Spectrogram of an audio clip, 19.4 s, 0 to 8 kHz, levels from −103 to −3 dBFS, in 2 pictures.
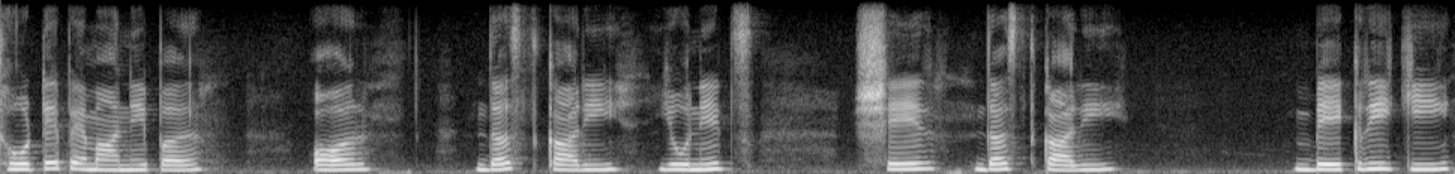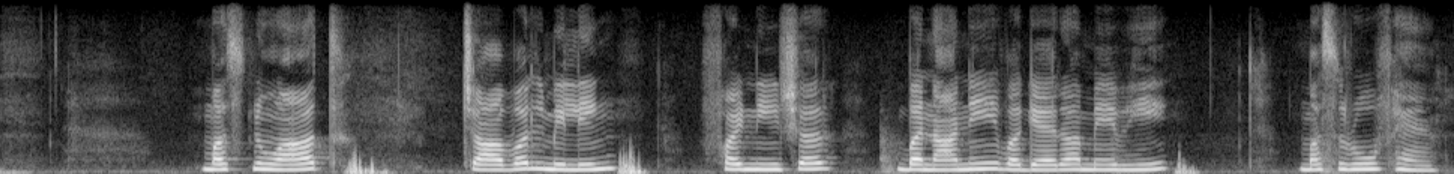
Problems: none marked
